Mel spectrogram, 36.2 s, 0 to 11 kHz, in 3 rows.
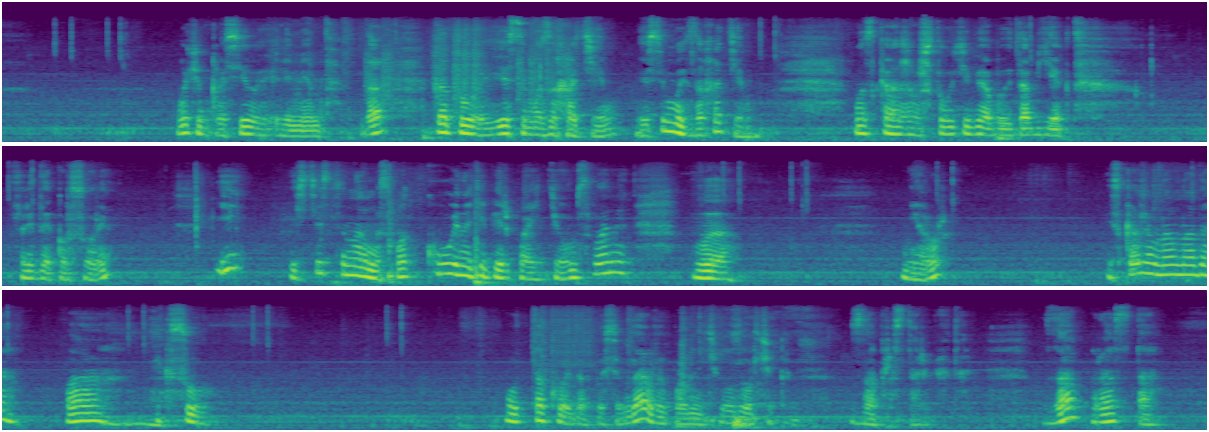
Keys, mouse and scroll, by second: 1.9-3.9 scroll down 2, 3.9-6.9 middle drag, 7.6 click, 10.1-13.2 drag, 13.3-14.0 scroll down 2, 14.0-17.0 middle drag, 19.3 click, 19.9-22.9 drag, 23.9 click, 25.4 click, 26.6 click, 27.9 click, 29.2-29.9 scroll down 2, 29.9-30.9 scroll up 2, 31.1-33.5 middle drag, 33.5-34.6 scroll up 4, 34.6-36.0 scroll down 2, 36.0 scroll down 3.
